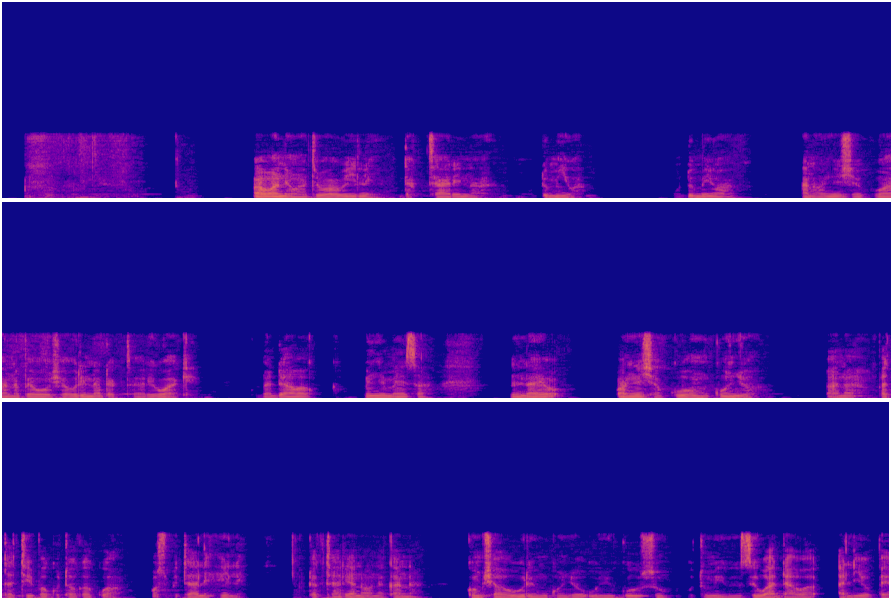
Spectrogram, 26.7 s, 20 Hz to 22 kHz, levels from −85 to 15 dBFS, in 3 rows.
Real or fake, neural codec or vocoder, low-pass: fake; codec, 16 kHz, 16 kbps, FreqCodec, larger model; 7.2 kHz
